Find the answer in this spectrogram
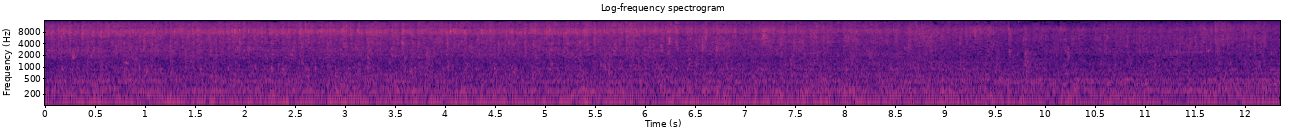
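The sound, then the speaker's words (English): Liquid from a dish holding laundry detergent pours steadily for about twelve seconds, a continuous splashing gush with a faint low hum underneath and no voices, as a load of white laundry is washed in warm water. “Have to pour this dish, laundry detergent is in this.”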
